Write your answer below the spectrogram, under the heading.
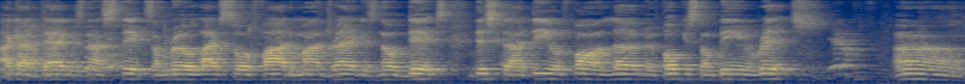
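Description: A man's fairly high voice with audible room echo and light background noise. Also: fairly slow pace. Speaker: spoken word poet. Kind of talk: spoken word poetry performance. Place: stage.

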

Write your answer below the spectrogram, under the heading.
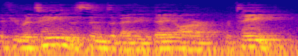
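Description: Moderately paced speech from a man, with audible room echo and light background noise. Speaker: pastor. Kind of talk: scripture reading. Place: church.

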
